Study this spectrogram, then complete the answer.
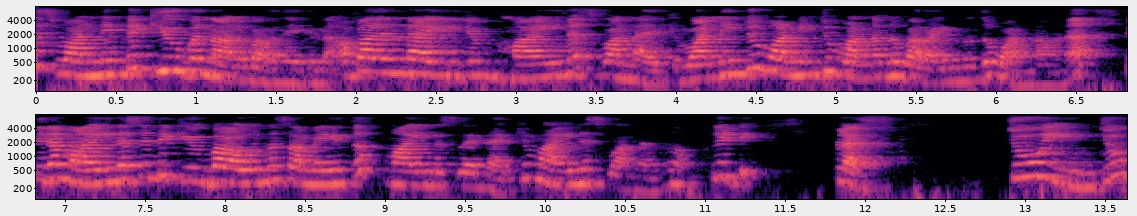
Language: Malayalam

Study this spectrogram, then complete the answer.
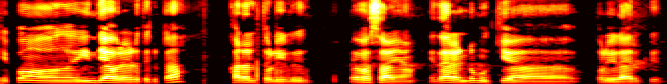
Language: Tamil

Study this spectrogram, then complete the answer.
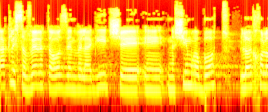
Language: Hebrew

